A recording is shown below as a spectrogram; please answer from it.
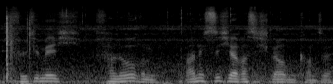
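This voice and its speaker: A man's voice: mid-range voice, moderate pace, noisy background, natural voice. A man voicing a troubled, devout young man in a video game fan dub, hesitant and reflective. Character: troubled, searching devout young man, soft-hearted and doubting. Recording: night crickets and outdoor ambience behind.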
